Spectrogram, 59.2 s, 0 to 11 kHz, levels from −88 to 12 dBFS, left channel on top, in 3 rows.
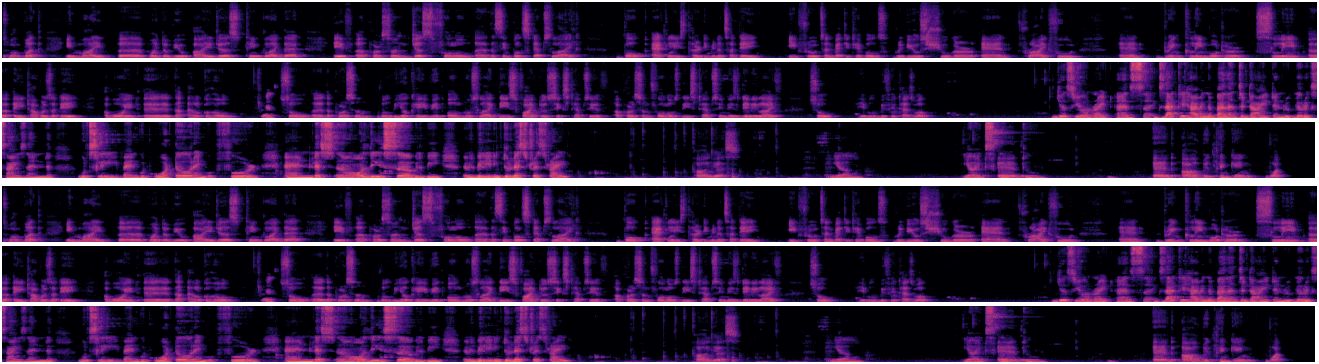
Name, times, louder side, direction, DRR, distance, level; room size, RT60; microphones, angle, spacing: voice 1, 0.0-4.6 5.0-8.6 9.2-11.4 11.8-16.2 16.7-20.9 21.2-23.2 23.9-31.4 31.8-32.2 32.5-33.6 49.8-50.5 51.8-51.9 54.4-54.9 56.7-58.6, left 2 dB, ahead, 1.1 m, -35 dB
voice 2, 35.5-47.9 50.4-50.5 51.8-52.4 53.9-55.1 56.0-56.1 57.7-57.9, left 2 dB, 35° left, 0.4 m, -27 dB
3.0 x 2.8 x 3.0 m
head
